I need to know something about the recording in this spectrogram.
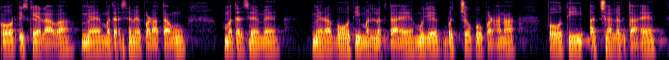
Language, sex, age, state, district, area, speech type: Urdu, male, 30-45, Uttar Pradesh, Muzaffarnagar, rural, spontaneous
